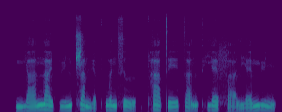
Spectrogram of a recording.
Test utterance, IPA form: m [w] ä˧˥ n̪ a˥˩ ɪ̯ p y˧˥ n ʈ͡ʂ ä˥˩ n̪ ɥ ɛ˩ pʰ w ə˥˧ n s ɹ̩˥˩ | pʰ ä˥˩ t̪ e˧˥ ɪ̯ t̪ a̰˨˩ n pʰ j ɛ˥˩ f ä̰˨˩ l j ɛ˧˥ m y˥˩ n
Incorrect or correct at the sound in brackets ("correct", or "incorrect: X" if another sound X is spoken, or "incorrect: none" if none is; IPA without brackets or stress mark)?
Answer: incorrect: j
